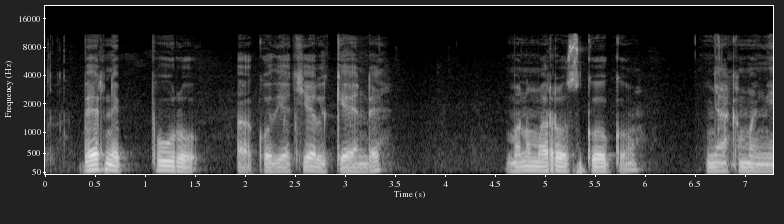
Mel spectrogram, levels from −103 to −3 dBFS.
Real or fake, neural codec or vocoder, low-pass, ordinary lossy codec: real; none; 10.8 kHz; none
